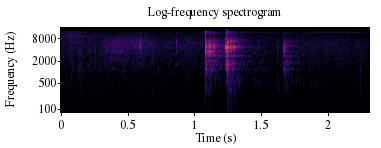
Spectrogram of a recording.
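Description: A metal tool clinks as it is set down and picked up.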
